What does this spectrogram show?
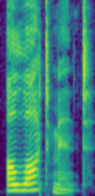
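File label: "allotment", English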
